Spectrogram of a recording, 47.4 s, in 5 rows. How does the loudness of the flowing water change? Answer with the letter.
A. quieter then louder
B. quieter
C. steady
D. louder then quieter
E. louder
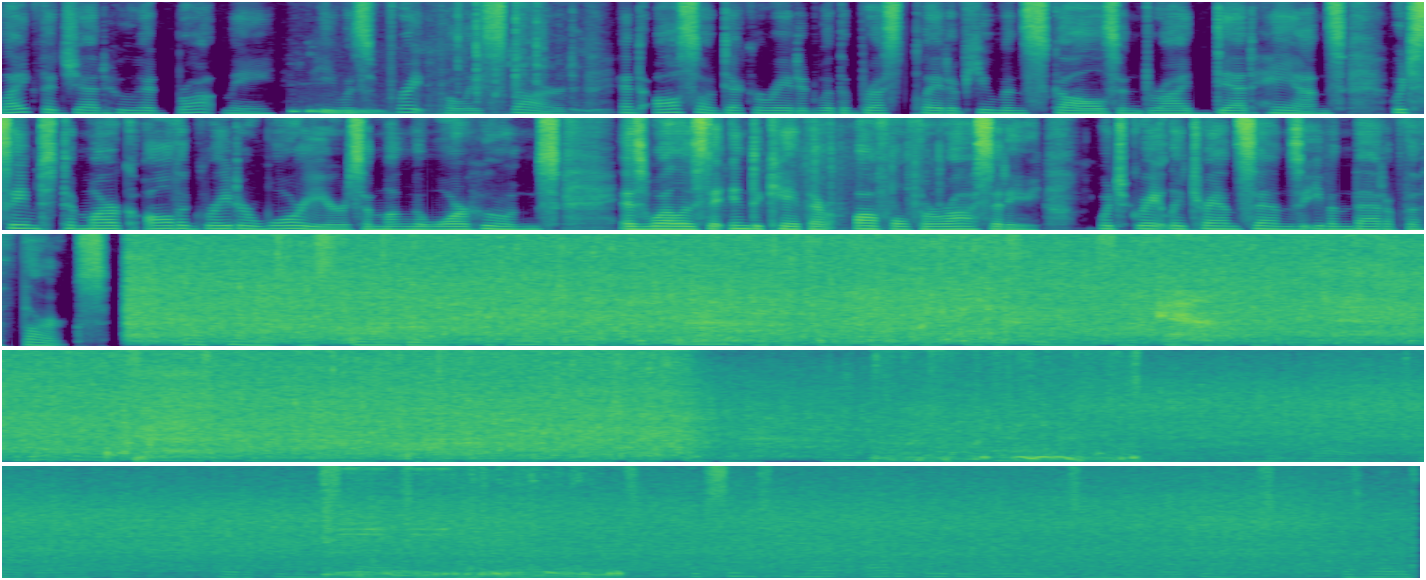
B.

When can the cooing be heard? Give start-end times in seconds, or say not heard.
1.9-4.1, 14.8-15.8, 22.8-24.8, 34.2-36.1, 40.1-42.1.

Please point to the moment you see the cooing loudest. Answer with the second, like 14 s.
35 s.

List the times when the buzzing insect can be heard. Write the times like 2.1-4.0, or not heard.
not heard.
